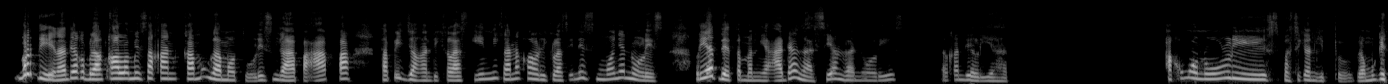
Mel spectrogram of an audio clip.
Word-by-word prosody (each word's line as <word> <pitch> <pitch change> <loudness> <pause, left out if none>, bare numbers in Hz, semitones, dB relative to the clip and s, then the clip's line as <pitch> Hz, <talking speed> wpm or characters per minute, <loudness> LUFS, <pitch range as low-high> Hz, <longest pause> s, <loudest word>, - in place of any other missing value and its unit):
berhenti 280 - +4
nanti 215 +6 +5
aku 295 - -3
bilang 235 0 +6
kalau 270 0 +8
misalkan 270 -1 +2
kamu 260 +6 +2
nggak 225 -3 +6
mau 200 -1 -3
tulis 190 +2 -9
nggak 185 -5 +2
apa-apa 255 +5 +2 0.3
tapi 270 +7 -3
jangan 185 -5 -1
di 185 - -12
kelas 185 0 -1
ini 245 +5 -5
karena 235 +4 0
kalau 260 -3 -1
di - - -6
kelas 200 -1 -2
ini 290 - -5
semuanya 250 +3 -4
nulis 190 - -3 0.4
liat 360 +7 +6
deh 240 -4 +5
temennya 185 -4 -6
ada 275 +12 +1
nggak 180 -8 -3
sih 235 - -5
yang 245 - -5
nggak 195 -2 -6
nulis, 185 +4 -11 0.4
bahkan 215 - -9
dia 205 -3 -3
lihat. 165 -2 -9 1.6
Aku 290 - -2
mau 290 -3 0
nulis 245 -4 0
pastikan 200 +2 -6
gitu 155 -3 -14
nggak 165 +1 -4
mungkin 225 +4 0
225 Hz, 185 wpm, -27 LUFS, 185-260 Hz, 1.6 s, kalau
